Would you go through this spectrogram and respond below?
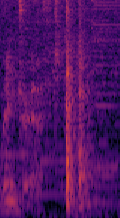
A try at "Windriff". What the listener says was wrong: No D.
